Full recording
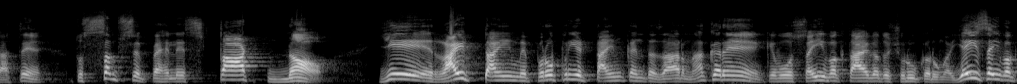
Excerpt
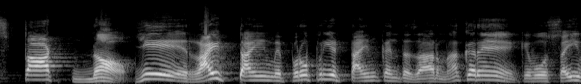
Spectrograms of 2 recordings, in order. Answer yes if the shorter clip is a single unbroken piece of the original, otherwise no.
no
